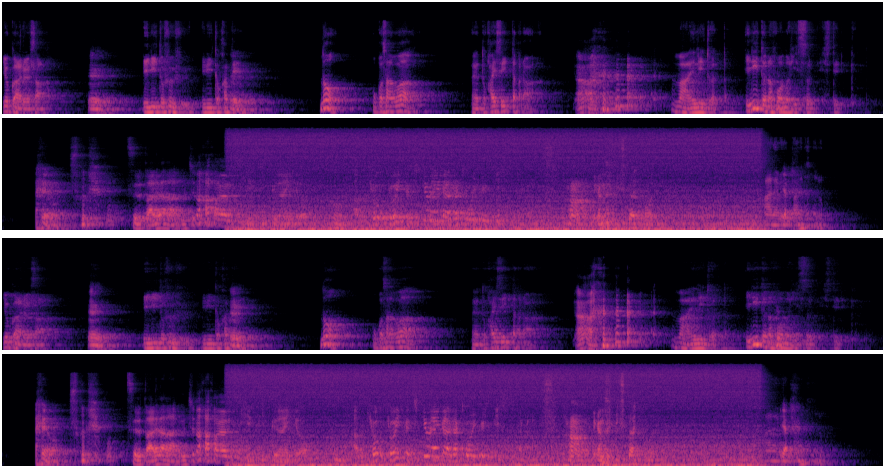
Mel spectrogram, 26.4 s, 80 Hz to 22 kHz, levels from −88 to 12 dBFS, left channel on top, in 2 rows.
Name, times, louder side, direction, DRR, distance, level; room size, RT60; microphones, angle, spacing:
voice 1, 0.0-0.7 2.1-3.6 4.8-5.0 5.6-6.3 7.0-8.1 10.0-10.7 11.1-12.6 18.2-18.4 22.8-23.8 24.6-25.5, left 2 dB, 45° left, 8 dB, 0.5 m, -36 dB
voice 2, 8.6-9.4 13.7-17.8 18.5-22.8 24.9-25.2, right 3 dB, 50° right, 6 dB, 0.6 m, -33 dB
sound 1, 16.5-24.6, right 1 dB, 25° right, 1.1 m, -32 dB
9.7 x 4.0 x 4.0 m, 1.2 s
head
